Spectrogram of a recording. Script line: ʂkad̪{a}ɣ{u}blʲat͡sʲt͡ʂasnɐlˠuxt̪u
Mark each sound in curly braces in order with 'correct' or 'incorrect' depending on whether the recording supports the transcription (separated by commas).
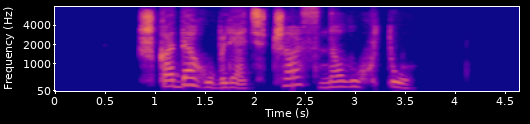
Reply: correct, correct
